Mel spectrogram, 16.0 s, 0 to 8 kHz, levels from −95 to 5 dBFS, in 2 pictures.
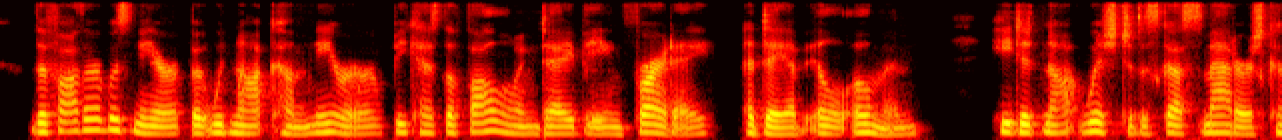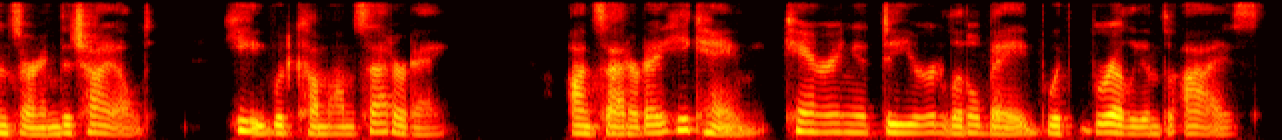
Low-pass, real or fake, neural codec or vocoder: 7.2 kHz; fake; codec, 16 kHz, 0.8 kbps, ZipCodec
